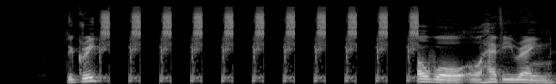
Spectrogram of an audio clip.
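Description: A speech clip with stutter with silent gaps running from about 1.09 s to 4.18 s. A short 112 ms burst of the speech keeps coming back, ten times in all, each followed by roughly 197 ms of dead digital silence, so it pulses at a steady 309 ms period. That pattern likely comes from a stalled player or stream replaying its last fragment on each retry before running dry, and whatever speech belonged in that stretch is simply gone.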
